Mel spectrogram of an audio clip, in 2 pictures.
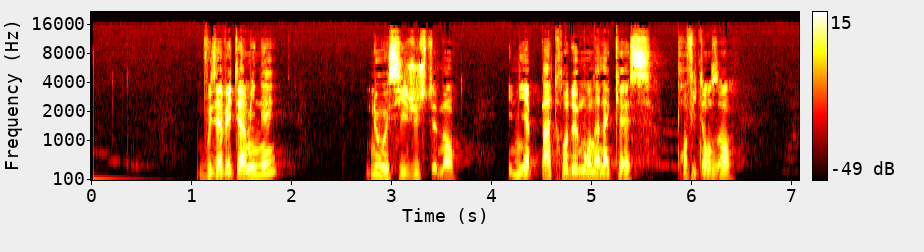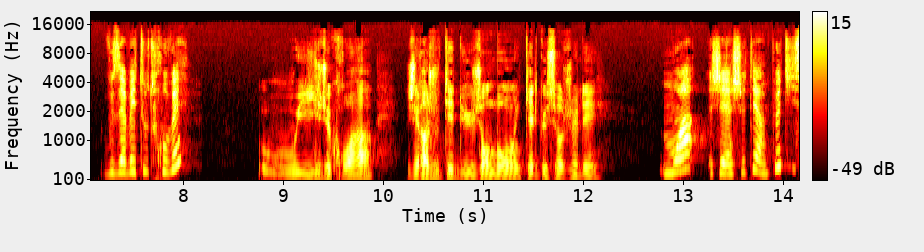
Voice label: dialogue, French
